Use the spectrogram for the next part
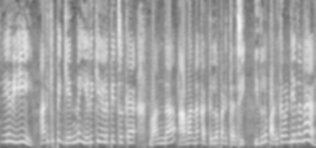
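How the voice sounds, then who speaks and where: A woman's voice: extremely high pitch, lively intonation, fast, heavy background noise. A woman voicing a tired young mother in a cartoon, who scolds her daughters and soothes her baby. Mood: scolding. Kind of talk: cartoon voice acting.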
